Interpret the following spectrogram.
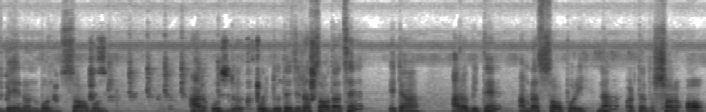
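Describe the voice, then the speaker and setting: Low-voiced woman teaching a language class. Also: darkish tone, a little hiss or hum. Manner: patient, spells out letters and vowel marks; asks the class questions, then answers them. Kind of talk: online language lesson.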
